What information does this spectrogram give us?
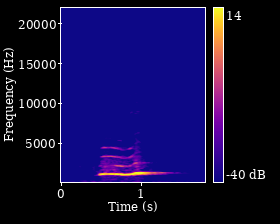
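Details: Pet African grey parrot whistling: one clear, steady tonal whistle lasting about a second, holding level with a slight wavering rise near the end, with faint overtones above, in an otherwise quiet room.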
